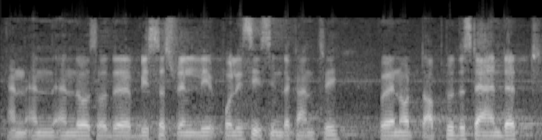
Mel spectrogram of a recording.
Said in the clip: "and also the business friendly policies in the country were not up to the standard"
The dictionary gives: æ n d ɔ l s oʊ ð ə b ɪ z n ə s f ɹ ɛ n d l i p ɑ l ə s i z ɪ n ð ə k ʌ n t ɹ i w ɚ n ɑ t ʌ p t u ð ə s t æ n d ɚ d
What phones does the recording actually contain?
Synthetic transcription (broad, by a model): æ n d ɔ s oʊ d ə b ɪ s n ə s f ɹ ɛ n d l i p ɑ l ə s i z ɪ n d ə k ʌ n t ɹ i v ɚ n ɑ t ʌ p t u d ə s t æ n d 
